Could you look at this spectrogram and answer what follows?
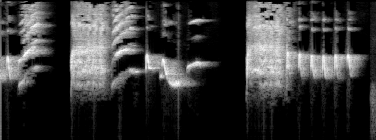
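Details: Murai batu, or white-rumped shama, in loud kretekan lure song to encourage other shamas to sing: harsh buzzy bursts mixed with sweet slurred whistles, ending with a fast series of six clipped high notes.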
